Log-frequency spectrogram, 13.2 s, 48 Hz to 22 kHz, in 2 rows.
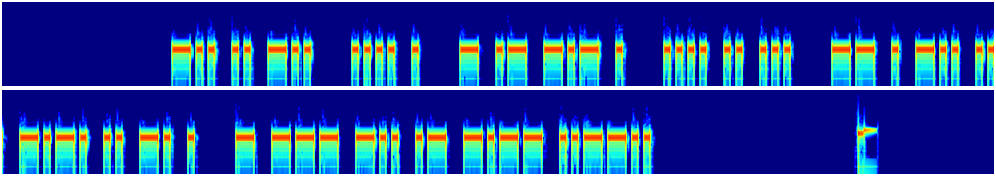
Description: Morse code, heard as a keyed tone, about 30 wpm, 700 Hz. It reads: DID HE TAKE HIS MEDICINE TODAY?
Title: Sentences from Top 1000 Words - Review Part 6 - 30wpm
